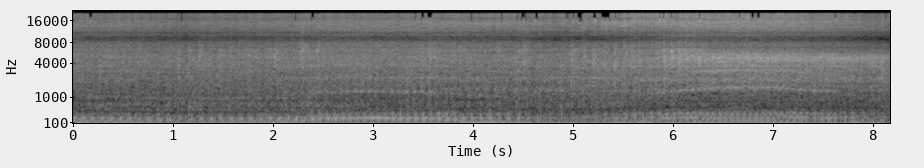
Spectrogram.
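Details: 1980s Yamaha FZ750, fire-damaged, with choke on and a sticky choke cable: rough idle hunting up to about 2000 rpm and back down instead of settling, cutting out as the choke is taken off; carburettors still to be stripped.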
